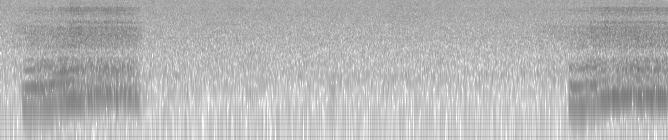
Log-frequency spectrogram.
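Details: Pet named Casper sleeping and snoring: two soft, whistling, rising snores on the in-breath, about five seconds apart, with quiet between.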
